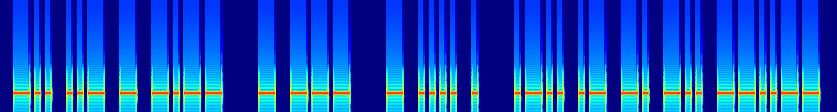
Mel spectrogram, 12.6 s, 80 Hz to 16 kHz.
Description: Morse code, heard as a keyed tone, about 14 wpm, 700 Hz. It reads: DUTY TO THE LAND,
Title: Sentences from Top 1500 Words 15wpm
